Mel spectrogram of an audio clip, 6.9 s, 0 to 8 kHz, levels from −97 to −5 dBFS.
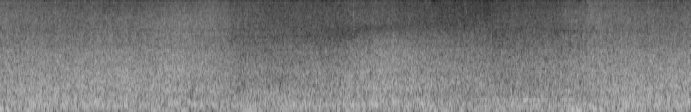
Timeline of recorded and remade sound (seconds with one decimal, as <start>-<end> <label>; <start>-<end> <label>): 0.0-6.9 recorded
